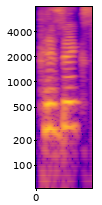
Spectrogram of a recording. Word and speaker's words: PyZX: the ZX calculus called pyzx or physics is how it's pronounced um uh and um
